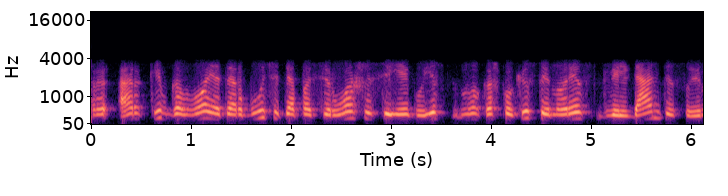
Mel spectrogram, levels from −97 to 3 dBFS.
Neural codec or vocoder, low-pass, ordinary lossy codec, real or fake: none; 3.6 kHz; Opus, 32 kbps; real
